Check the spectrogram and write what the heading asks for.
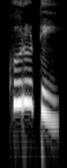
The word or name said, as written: ಕುರುಡಿ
